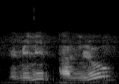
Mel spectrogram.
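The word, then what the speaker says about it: Le Mesnil-Amelot: au mil pardonil Amlo parce qu'on ne prononce pas le S le Menil Amlo et ben ils n'ont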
